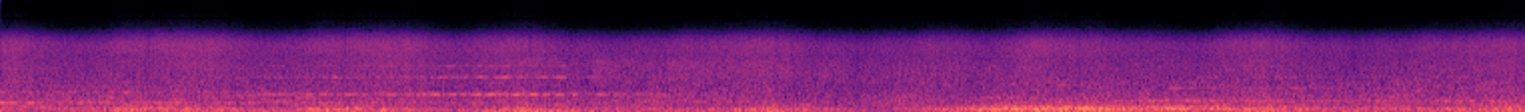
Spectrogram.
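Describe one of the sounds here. Fire roars and crackles on a burning ship.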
